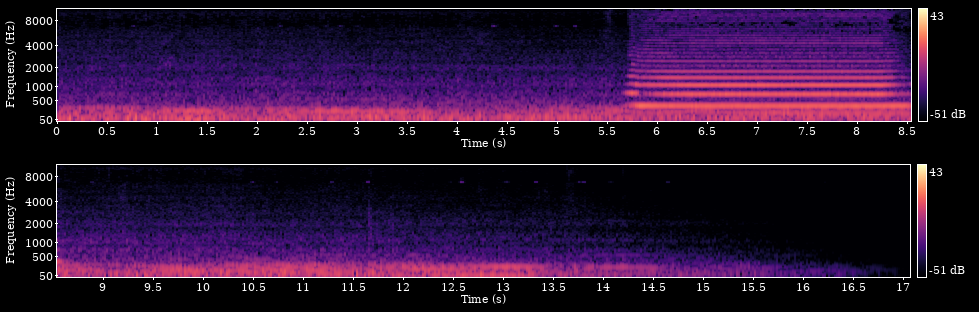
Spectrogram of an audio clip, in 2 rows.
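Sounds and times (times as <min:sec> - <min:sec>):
train running rumble: 0:00.0 - 0:16.4
train horn blast: 0:05.6 - 0:08.7.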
